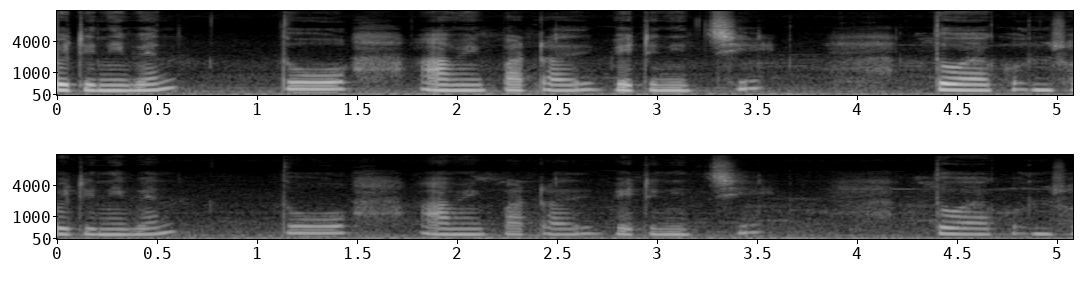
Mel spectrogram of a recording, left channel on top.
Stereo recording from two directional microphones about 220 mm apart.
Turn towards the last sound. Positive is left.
turn(degrees=25)  # may be behind; listen again after turning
